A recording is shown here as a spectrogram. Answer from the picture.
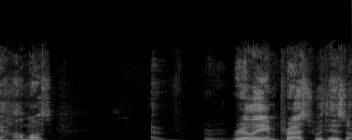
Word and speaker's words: Ramos: very impressed by and it's not ramos it's that's the way they're pronouncing it so i'll say hamos i'm really impressed with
